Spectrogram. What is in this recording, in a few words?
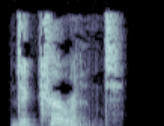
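"decurrent", British English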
